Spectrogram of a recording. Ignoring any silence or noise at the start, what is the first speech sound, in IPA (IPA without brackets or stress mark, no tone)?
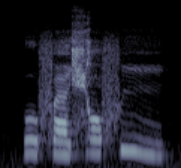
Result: ʊ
